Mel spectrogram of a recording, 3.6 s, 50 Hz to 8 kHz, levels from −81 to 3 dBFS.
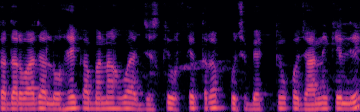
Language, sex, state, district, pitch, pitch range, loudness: Hindi, male, Bihar, Jamui, 145 Hz, 140-145 Hz, -27 LUFS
